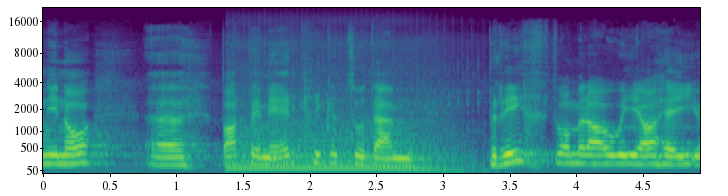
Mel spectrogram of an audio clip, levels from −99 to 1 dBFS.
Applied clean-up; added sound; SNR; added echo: none; Engine; 11 dB; none.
